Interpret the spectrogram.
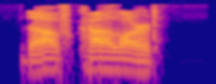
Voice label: "dove-coloured", English; adjectives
